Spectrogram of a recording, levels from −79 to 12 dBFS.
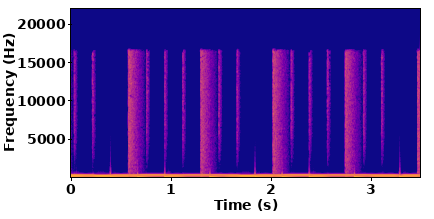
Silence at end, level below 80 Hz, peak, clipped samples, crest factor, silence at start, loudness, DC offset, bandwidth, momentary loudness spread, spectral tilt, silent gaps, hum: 0 s; -18 dBFS; -2 dBFS; under 0.1%; 10 dB; 0 s; -14 LUFS; under 0.1%; 17 kHz; 5 LU; -7 dB/octave; none; none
